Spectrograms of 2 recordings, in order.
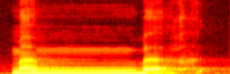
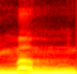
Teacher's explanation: Mambakh, ini iqlab ya, nun sukun bertemu ba, iqlab berbalik dari bunyi nun ke huruf ke bunyinya mim ya. Yang asalnya man jadi mam karena bertemu ba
